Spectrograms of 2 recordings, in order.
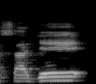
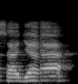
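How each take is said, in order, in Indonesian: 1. Vokal akhirnya bergeser ke arah bunyi e. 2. Vokal akhirnya adalah bunyi a terbuka.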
